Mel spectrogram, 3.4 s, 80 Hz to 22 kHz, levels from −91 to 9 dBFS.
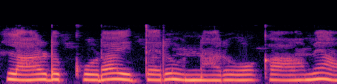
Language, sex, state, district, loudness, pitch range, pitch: Telugu, female, Andhra Pradesh, Sri Satya Sai, -15 LUFS, 220-235 Hz, 225 Hz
